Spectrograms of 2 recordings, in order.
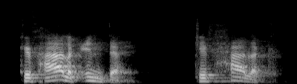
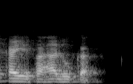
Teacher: Kalau berbicara pun kadang-kadang bila berbicara dia tanya kaif. Kaif, bukan kaifa, kaif. Dia standard logat ataupun lahjah orang Arab.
